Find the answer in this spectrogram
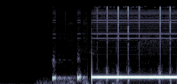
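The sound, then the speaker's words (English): Skype call dialing tones: a few soft blips lead into a loud, steady tone that holds to the end. “request and then call her, because she's going to accept it the first second because it's automated. Let's call her now.”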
